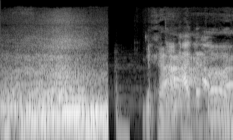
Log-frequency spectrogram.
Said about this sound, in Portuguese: olha, peraí, deixa a moto passar aqui.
